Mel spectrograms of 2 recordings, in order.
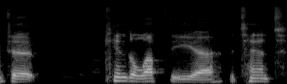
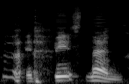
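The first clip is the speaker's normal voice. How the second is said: mock yell; 3 semitones higher than usual.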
